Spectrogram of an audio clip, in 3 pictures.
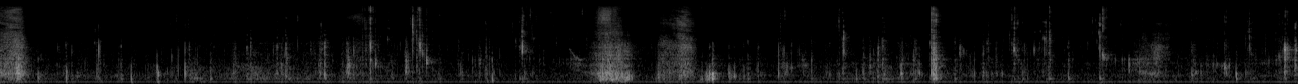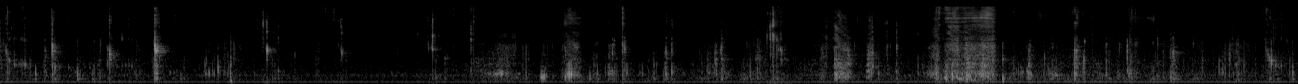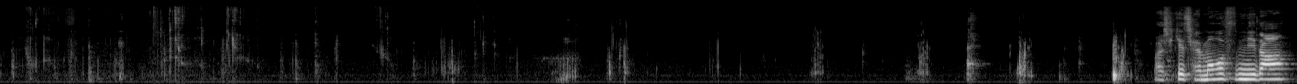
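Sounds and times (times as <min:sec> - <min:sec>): faint steady hum: 0:00.0 - 0:38.9
biting and chewing: 0:17.2 - 0:32.4.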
